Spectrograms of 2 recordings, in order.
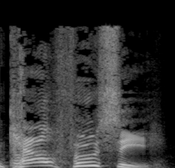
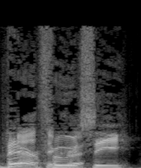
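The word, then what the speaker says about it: Kaufusi: Bronson Kafusi, not Bear Fusi. – That's how you pronounce it correctly.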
